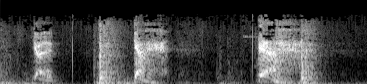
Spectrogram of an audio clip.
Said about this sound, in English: The dashed door's as solid as a rock. So, wasting your time shouldering it. And it's padlocked from the outside.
